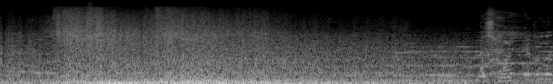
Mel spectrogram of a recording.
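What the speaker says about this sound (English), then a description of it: "I call that fire and explosions" Fire and explosions in the Final Fantasy XII video game, a loud sustained rumbling blast with heavy low boom that rolls on for several seconds before thinning out, followed by a brief crackle.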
